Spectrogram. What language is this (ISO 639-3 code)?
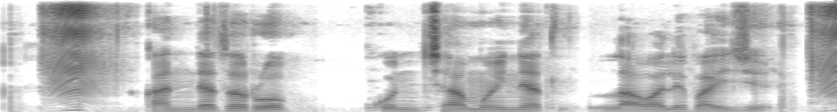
mar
